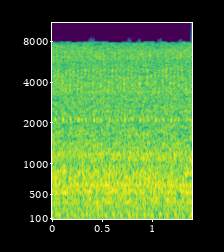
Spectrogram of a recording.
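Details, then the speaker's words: Engine running, listening through an extension bar held on the power steering pump for bearing noise: steady, even engine hum with no grinding or rumble transmitted; power steering pump working normally. "now I can't uh hear anything on toward W there so as far as I'm concerned that's what that's working"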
